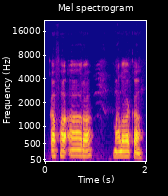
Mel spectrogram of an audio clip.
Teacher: ছোট কাফ বর্ণটি জিহ্বার মূলের একটু পরে ও ওই বরাবর উপরের তালু হতে উচ্চারিত হয়।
